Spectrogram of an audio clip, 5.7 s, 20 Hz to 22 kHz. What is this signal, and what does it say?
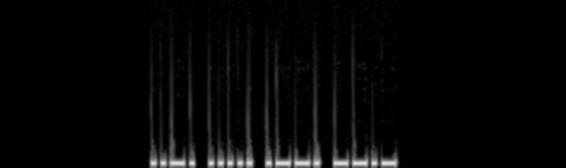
Morse code, heard as a keyed tone, about 25 wpm, 700 Hz. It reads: F5PQ
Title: DXCC-100 Call Signs - 4 Characters - 25wpm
